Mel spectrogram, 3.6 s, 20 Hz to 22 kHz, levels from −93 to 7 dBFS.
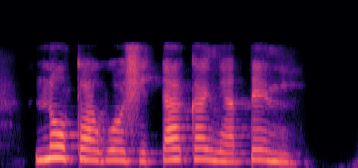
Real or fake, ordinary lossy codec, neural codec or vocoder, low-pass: fake; AAC, 64 kbps; codec, 16 kHz, 2 kbps, X-Codec, HuBERT features, trained on general audio; 7.2 kHz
